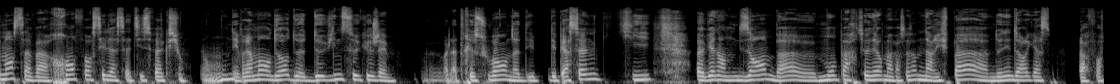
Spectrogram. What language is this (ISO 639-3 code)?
fra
